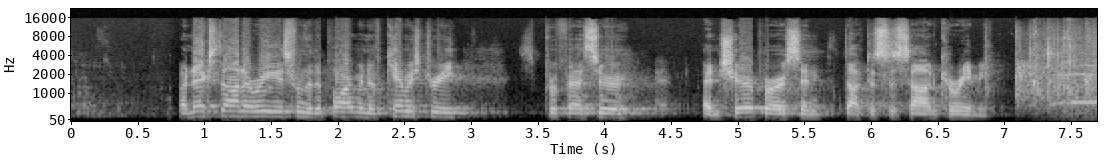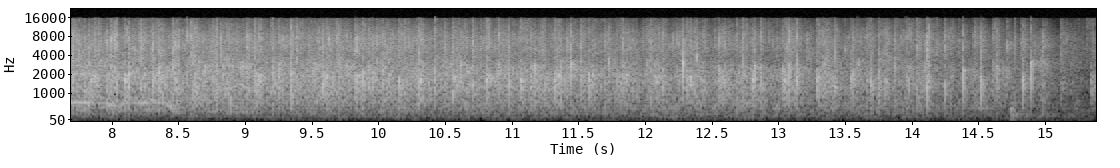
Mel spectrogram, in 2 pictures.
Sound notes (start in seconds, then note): 7.0 audience applauds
